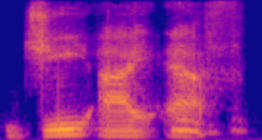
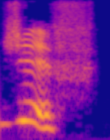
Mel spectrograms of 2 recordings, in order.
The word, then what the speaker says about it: GIF: and they're they're spelled g-i-f how do you pronounce that i believe some pronounce it jif no it's definitely gif definitely gif i should have actually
